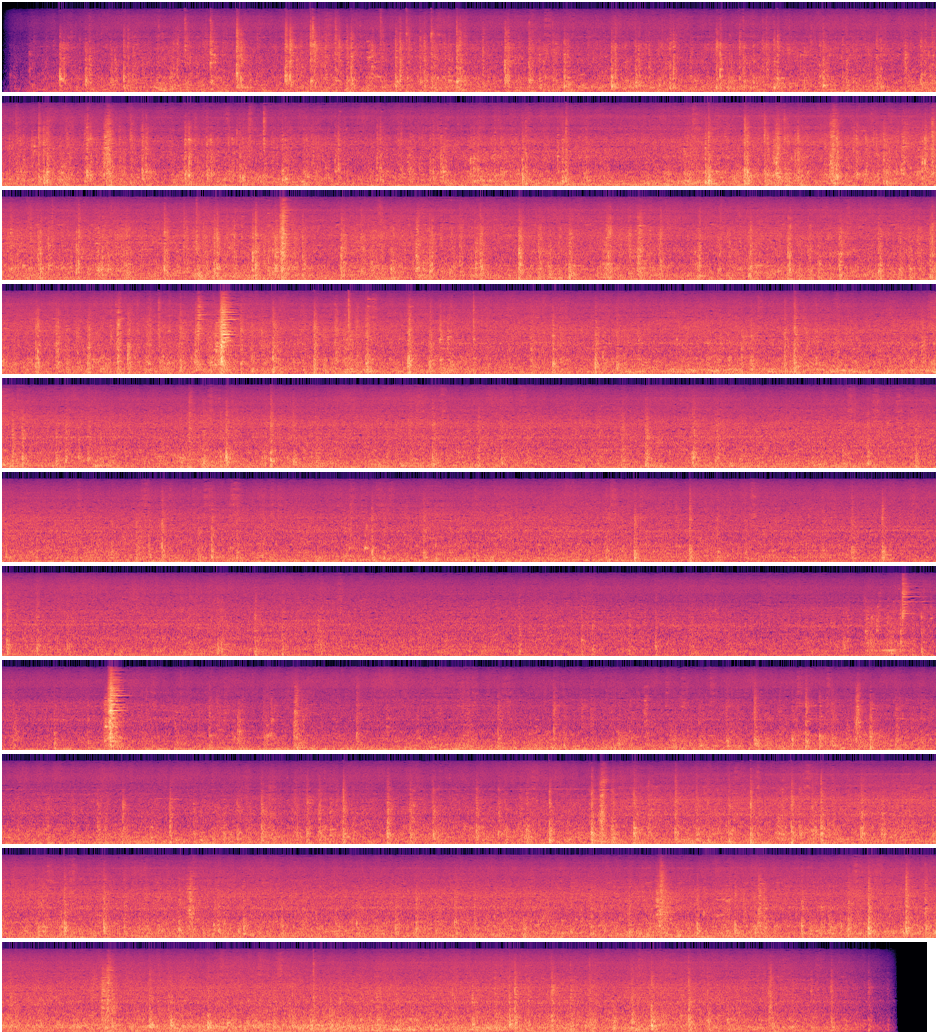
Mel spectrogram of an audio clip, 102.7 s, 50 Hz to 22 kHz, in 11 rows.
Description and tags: Recorded at the front of a steam train with an emphasis on the wheels. Recorded on my faithful little Zoom H4.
